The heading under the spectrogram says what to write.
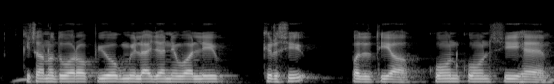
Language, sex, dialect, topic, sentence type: Hindi, male, Hindustani Malvi Khadi Boli, agriculture, question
